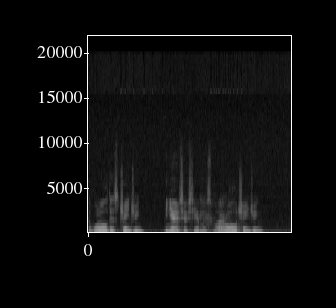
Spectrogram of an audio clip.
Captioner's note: non-english speech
